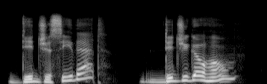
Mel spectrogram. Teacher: D and Y, do they make a j sound like juice? Yes, did you becomes didja.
